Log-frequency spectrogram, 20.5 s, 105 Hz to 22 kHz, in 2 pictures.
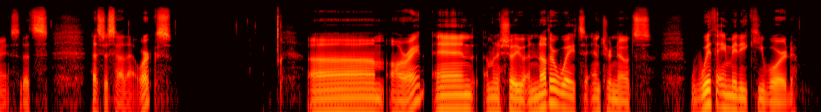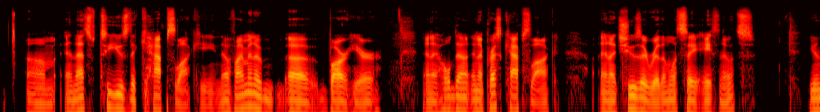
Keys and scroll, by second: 0.5 Escape, 6.3 BackSpace, 7.5 super+a, 7.9 super+4, 16.8 Caps_Lock, 19.8 4.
